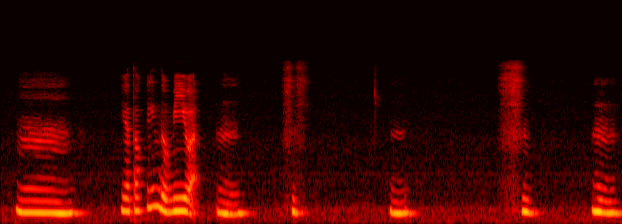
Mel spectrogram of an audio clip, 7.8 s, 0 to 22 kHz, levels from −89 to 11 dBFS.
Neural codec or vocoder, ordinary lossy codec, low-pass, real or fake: none; none; 7.2 kHz; real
